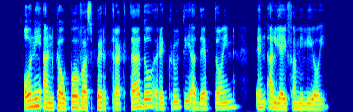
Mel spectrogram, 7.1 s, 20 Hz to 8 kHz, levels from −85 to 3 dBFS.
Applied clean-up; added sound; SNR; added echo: neural mask model Resemble Enhance denoiser.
